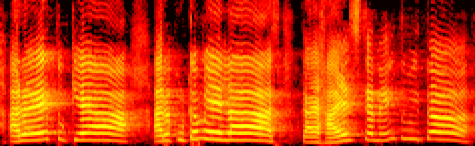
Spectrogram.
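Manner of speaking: calling out. Acted. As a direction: yell for the son from across the house. Calls son Tukya loudly. (मुलाला मोठ्याने हाक)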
